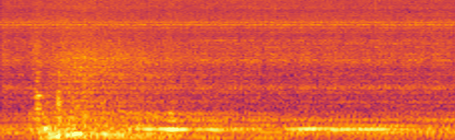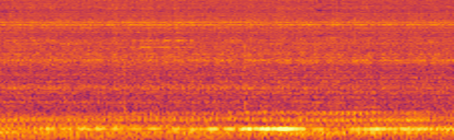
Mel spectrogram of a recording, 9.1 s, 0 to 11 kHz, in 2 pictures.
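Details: 1997 Nissan Maxima at idle: low droning resonance hum that swells and fades with a faint uneven beat underneath; it goes away with a little gas and returns at idle, origin unknown.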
